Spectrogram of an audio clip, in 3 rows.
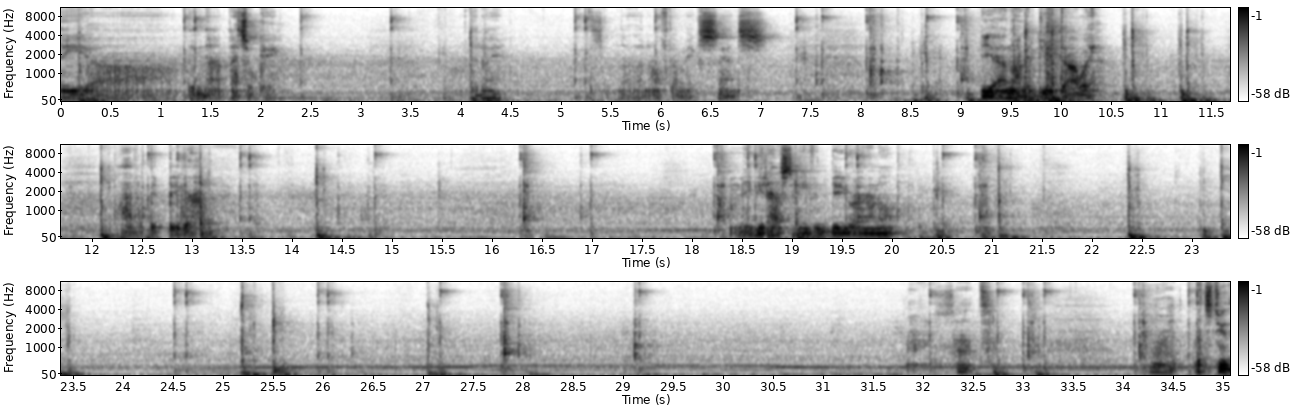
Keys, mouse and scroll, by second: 0.2 s, 2.4-4.3 drag, 4.1 s, 5.9-7.6 drag, 7.6 middle click, 8.7 middle click, 9.6 ctrl+z, 9.9 ctrl+z, 10.7 ctrl+z, 11.3 ctrl+z, 12.0 a, 13.1 Tab, 14.3 a, 16.6-18.1 middle drag, 18.5 right click, 19.0 Tab, 20.1-21.2 middle drag, 21.0 a, 22.3 s, 25.1 a, 25.5 Tab, 26.3-28.6 drag, 27.1 a, 29.3-31.2 middle drag, 31.9-34.7 middle drag, 34.7-35.0 drag.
